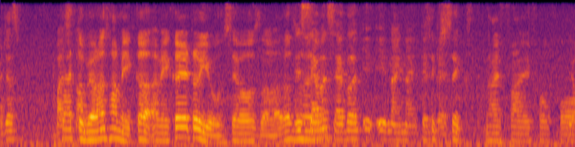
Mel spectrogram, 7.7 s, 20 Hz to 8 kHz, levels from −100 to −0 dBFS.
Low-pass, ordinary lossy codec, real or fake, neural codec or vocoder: 7.2 kHz; none; real; none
